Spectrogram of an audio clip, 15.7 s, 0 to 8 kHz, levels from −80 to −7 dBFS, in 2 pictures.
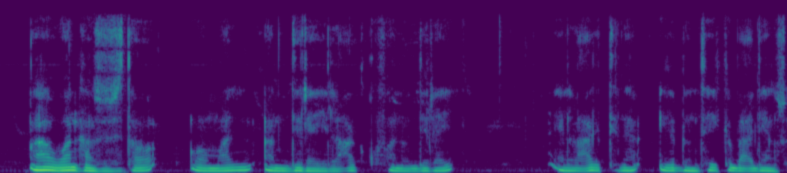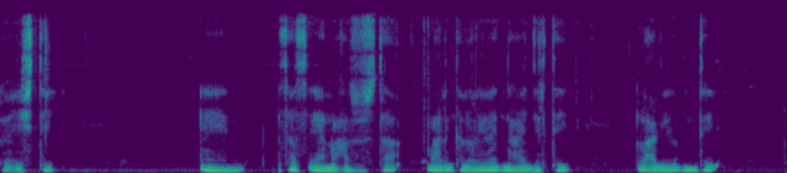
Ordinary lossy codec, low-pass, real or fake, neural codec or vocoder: AAC, 48 kbps; 7.2 kHz; real; none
